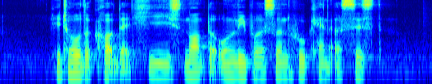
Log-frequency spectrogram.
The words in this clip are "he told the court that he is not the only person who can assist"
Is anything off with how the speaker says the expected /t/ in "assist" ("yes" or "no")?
no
